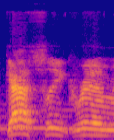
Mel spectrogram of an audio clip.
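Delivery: ordinary delivery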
